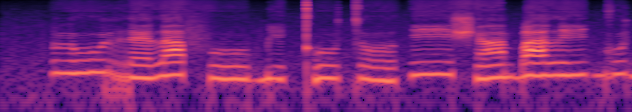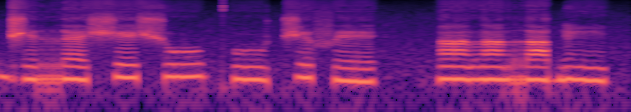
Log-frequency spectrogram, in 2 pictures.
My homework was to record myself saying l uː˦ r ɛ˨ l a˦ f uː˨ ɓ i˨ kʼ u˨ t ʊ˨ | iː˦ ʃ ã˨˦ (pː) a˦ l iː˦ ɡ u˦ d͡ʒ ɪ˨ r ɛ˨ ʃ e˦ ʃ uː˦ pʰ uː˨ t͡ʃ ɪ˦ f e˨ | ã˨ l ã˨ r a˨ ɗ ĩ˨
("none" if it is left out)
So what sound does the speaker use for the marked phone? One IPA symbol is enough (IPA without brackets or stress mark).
ɓ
